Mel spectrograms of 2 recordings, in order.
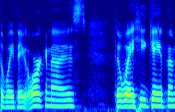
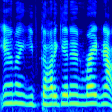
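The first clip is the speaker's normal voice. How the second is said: high, frantic, panicked screaming; 6 semitones higher, 5 dB louder than usual. Retelling two moms running out to the speaker's car, imitating their screaming. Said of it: "they're like screaming like that".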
